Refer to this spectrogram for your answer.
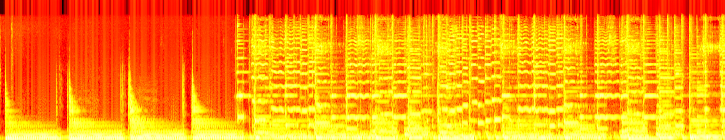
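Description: A Dutch-language pop song with vocals, about asparagus, opens with four heavy, spaced drum-and-bass hits, then the full band bursts in with bright chiming keys and a driving beat, loud and up front.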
